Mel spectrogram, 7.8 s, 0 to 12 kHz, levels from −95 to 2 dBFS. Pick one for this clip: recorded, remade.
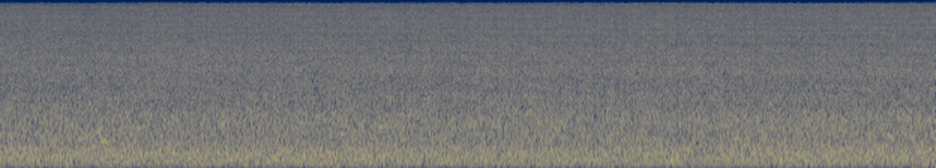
recorded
